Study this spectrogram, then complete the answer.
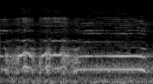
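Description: A rooster among dual-purpose chickens crows once in a long, drawn-out call, loud and close, with no other sound around it.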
